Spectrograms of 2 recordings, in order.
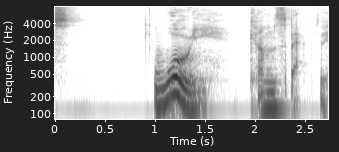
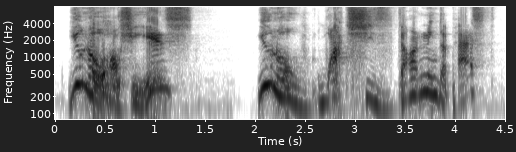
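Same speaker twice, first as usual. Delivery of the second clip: angry scolding; 5 semitones higher, 15 dB louder than usual. Acted. Big man scolding the young man, furious and loud. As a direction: bellow at him for being so foolish. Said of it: "the big man goes".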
